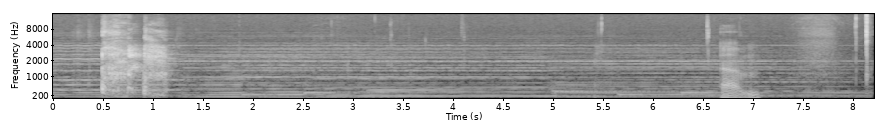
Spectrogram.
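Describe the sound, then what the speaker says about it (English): Two harsh coughing bursts from a person with a cold, one early and one later, close to the microphone, with steady tonal music from Dark Souls playing throughout. "Sorry for my extremely radical coughs"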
